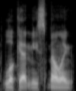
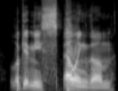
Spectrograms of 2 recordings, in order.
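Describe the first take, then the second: First: Said in the usual way. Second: "spelling" leaned on as a correction; stress on spelling. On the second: Real, not acted. Speaker fixes his slip, "spelling" stressed firmly. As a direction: hit "spelling" harder than the words round it.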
